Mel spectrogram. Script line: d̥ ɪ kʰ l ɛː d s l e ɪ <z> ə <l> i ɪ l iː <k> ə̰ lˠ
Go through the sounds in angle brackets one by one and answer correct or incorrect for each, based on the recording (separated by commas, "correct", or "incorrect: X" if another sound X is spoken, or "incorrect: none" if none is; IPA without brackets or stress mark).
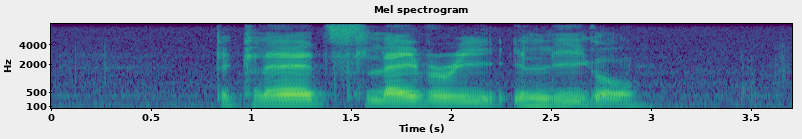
incorrect: v, incorrect: ɹ, incorrect: ɡ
